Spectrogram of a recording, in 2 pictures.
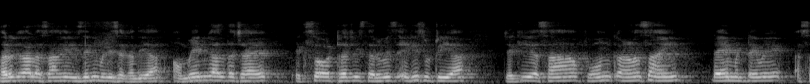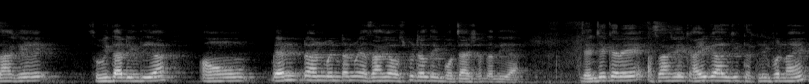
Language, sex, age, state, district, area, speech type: Sindhi, male, 30-45, Gujarat, Surat, urban, spontaneous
